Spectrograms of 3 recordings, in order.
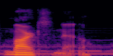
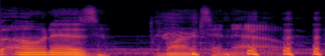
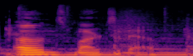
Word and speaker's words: Ondes Martenot: Martineau. Damn it. One day, I am hearing a little bit of Ondes Martenot. Ondes Martenot.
